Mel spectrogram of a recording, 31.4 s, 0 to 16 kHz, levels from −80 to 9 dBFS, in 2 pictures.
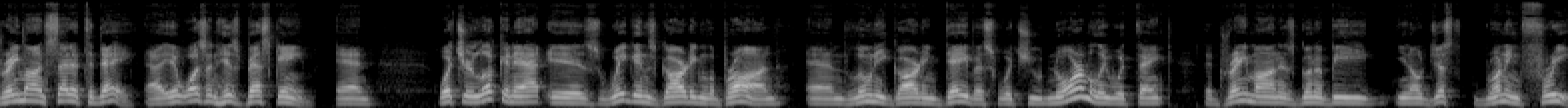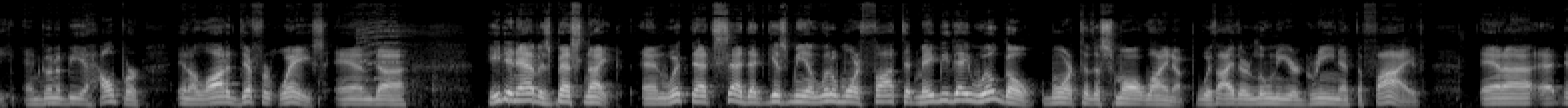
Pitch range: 120-165 Hz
